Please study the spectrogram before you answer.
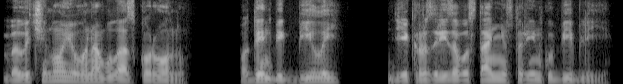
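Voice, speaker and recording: A man narrating a first-person adventure novel with measured storytelling that drops quietly at the ends of sentences. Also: lowish voice, animated, no room sound, clean studio sound. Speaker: audiobook narrator.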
